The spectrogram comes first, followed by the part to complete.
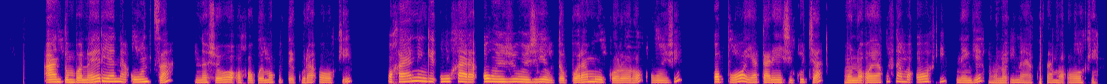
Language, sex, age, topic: Oshiwambo, female, 18-24, agriculture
